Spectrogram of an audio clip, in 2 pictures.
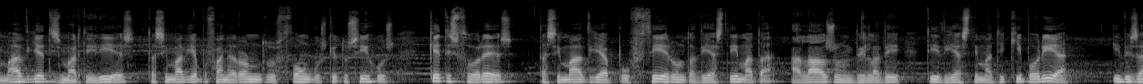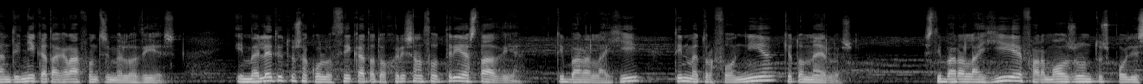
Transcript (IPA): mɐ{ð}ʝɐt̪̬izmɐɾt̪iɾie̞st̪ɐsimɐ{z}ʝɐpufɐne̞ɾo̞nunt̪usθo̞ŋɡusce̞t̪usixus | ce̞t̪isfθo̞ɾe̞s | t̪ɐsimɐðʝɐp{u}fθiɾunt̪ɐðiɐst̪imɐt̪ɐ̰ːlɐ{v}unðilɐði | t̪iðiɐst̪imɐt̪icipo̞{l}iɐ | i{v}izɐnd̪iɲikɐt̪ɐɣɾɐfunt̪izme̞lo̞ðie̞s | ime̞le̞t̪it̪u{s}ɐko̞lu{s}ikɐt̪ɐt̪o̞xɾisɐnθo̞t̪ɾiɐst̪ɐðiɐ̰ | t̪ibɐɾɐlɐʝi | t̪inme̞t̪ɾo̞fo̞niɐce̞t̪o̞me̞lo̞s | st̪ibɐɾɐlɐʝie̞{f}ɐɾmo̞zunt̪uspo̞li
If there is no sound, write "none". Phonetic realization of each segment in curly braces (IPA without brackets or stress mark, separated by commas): ð, ð, u, z, ɾ, v, s, θ, f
